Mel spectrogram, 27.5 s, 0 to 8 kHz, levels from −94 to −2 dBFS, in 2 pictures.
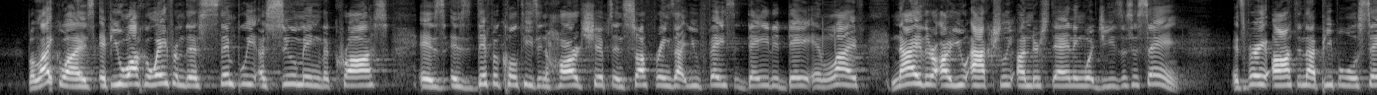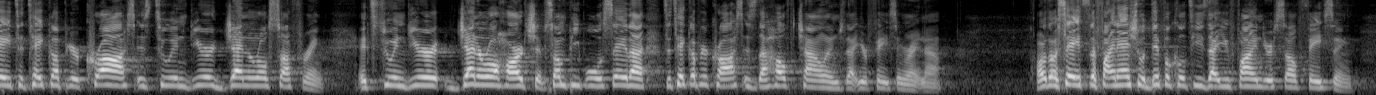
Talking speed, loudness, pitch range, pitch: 195 wpm, -25 LUFS, 195-225 Hz, 210 Hz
